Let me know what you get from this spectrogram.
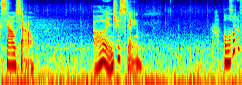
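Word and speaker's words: Cao Cao: it's like Dynasty Warriors the name cow cow was pronounced like cow cow then later it was getting pronounced more like SAA oh interesting a lot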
